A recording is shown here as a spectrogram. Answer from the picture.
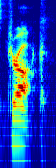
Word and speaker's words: Drock: okay his name is drock i already understand and i'm fed up with it all i just want so it's pronounced like lock my if it isn't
